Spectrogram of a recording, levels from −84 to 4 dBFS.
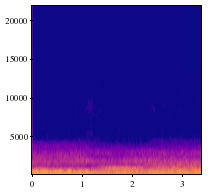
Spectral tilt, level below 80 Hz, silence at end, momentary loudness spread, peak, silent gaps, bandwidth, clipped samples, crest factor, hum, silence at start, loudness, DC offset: -11.5 dB/octave; -46 dBFS; 0 s; 5 LU; -8 dBFS; none; 4 kHz; under 0.1%; 12 dB; none; 0 s; -21 LUFS; under 0.1%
